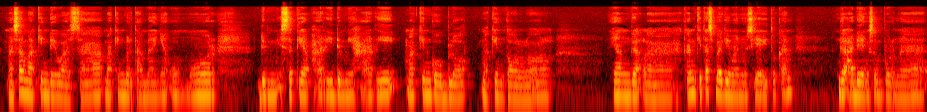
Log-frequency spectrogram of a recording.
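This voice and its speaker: A woman's fairly low-pitched voice at a very slow pace, with fairly even intonation. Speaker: social media livestreamer. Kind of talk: casual livestream chat. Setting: live stream.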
